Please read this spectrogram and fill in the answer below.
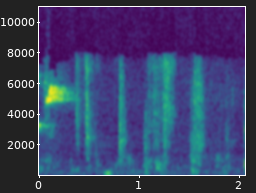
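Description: People moving about a lecture room: scattered knocks and rustling, with a short high squeak near the start.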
